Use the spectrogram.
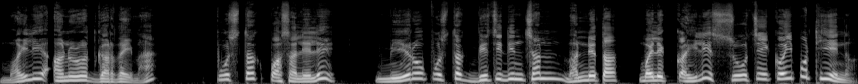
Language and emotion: Nepali, surprised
